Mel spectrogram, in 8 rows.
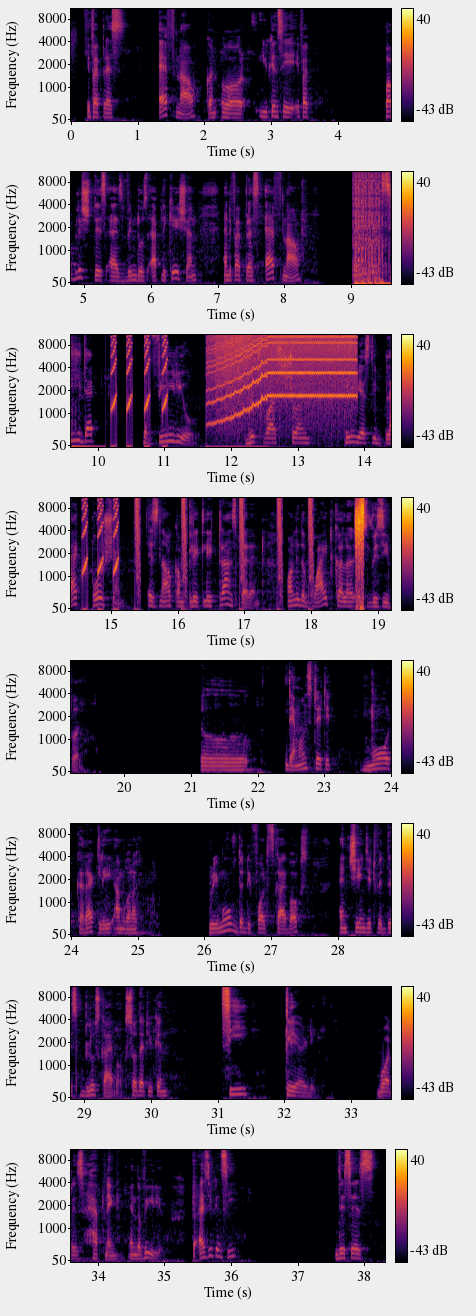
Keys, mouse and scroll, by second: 1.1-3.1 drag, 8.1 f, 9.0 Right, 9.7 Up, 22.1 click, 24.8 scroll down 1, 26.3 click, 27.2 scroll up 1, 28.1 click, 30.6 ctrl+F10, 33.9 Right, 34.8 Left, 35.3 Up.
